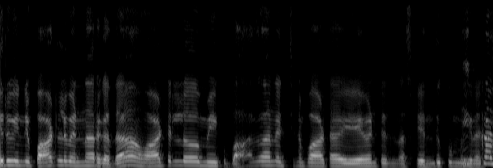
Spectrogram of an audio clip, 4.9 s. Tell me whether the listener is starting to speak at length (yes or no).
yes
